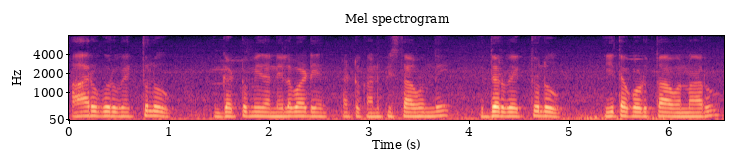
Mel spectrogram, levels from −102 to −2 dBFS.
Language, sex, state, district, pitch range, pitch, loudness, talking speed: Telugu, male, Telangana, Mahabubabad, 145-155 Hz, 150 Hz, -20 LUFS, 120 wpm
